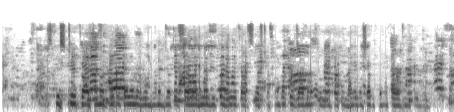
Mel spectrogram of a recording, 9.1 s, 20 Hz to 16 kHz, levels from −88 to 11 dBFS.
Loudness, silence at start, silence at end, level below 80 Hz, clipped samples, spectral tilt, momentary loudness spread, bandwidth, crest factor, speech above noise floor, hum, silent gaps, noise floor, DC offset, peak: -17 LUFS; 0.05 s; 0 s; -54 dBFS; under 0.1%; -4 dB/octave; 14 LU; 8.2 kHz; 16 dB; 24 dB; none; none; -40 dBFS; under 0.1%; 0 dBFS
